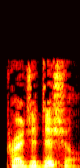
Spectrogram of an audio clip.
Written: prejudicial

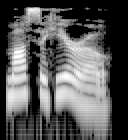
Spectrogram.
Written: masahiro

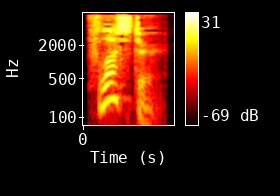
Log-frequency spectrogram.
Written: fluster

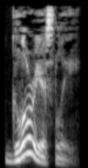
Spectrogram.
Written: gloriously

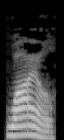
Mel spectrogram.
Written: weil

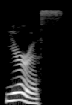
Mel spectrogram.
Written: eurus

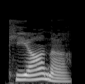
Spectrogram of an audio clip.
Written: kiahna

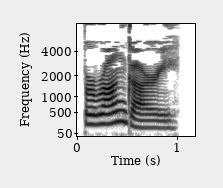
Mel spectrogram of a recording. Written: berangari

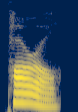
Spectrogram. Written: parle

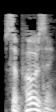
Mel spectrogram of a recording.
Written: supposing

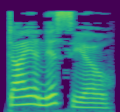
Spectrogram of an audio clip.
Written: dionicio

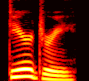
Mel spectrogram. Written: deirdre

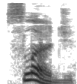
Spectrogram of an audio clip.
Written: sludge

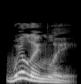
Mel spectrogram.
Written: willingly

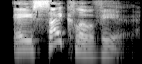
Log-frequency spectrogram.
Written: acyclovir

